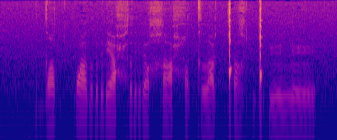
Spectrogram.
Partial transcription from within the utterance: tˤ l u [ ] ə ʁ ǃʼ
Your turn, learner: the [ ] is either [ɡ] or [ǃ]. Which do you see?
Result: ǃ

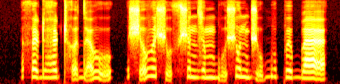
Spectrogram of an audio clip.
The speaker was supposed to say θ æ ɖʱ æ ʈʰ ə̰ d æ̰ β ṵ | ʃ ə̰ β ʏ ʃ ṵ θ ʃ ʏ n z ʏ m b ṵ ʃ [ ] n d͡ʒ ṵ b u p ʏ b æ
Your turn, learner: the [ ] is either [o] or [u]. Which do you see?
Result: u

